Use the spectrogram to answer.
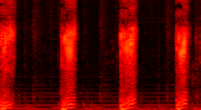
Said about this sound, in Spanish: Y puedes configurar hasta el tipo de pum que te quieres echar.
